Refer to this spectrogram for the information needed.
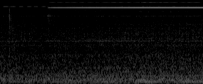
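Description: After a brief pause, a very high, thin, steady tone sounds over faint room hiss: a 15 kHz hearing test tone.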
